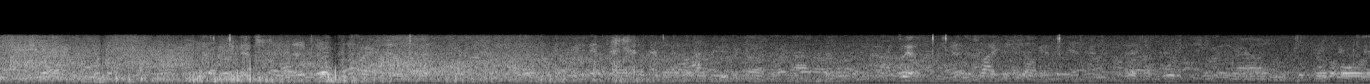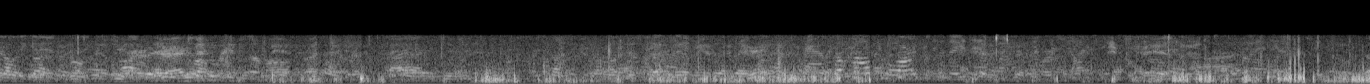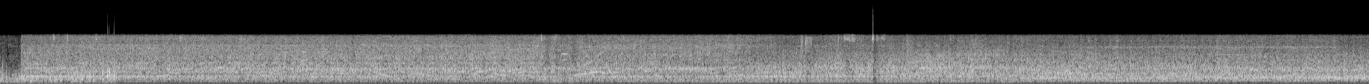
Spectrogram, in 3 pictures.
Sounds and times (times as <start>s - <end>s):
Bus: 0.0s - 24.2s, 26.2s - 41.0s
Speech: 0.0s - 28.5s, 29.1s - 36.7s.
